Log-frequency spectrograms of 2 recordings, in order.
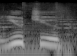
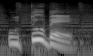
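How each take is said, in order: First: It is said with an English pronunciation. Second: It is said with a Catalan pronunciation. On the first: The speaker calls it right. "the right answer is" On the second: The speaker calls it wrong. "Catalan pronunciation of English words"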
